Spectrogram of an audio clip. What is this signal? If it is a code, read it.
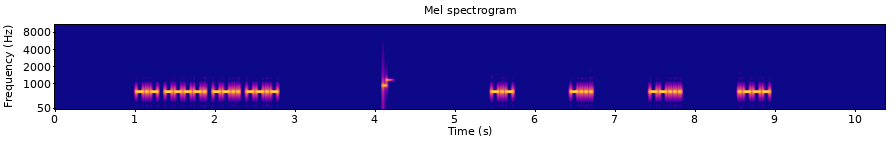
Morse code, heard as a keyed tone, about 40 wpm, spaced as for 17 wpm, 700 Hz. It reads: K9ZQ KB7J
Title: USA Call Signs - 8x Character Spacing - 40wpm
